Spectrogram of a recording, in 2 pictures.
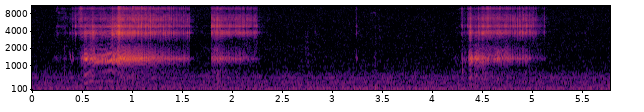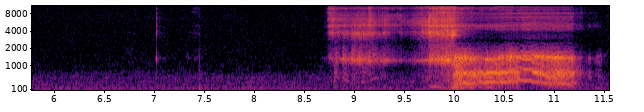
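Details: A man dozes off mid-conversation and snores: irregular noisy breathing bursts with a louder, rougher rattling snore at the end; snoring during sleep.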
